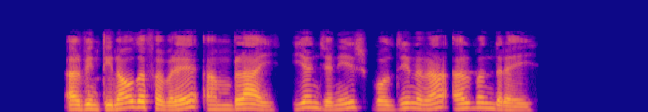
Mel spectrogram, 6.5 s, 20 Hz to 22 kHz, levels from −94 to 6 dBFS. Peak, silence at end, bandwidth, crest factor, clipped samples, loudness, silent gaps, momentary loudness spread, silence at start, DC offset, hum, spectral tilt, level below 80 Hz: 0 dBFS; 1.2 s; 7 kHz; 18 dB; under 0.1%; -17 LUFS; 2.79-2.92 s; 8 LU; 0.65 s; under 0.1%; none; -7.5 dB/octave; -56 dBFS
